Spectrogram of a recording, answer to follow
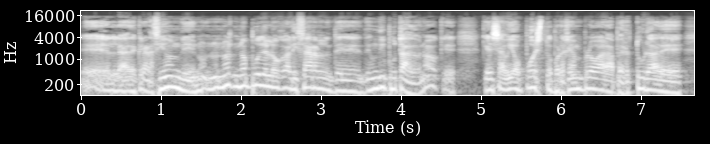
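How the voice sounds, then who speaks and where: Speaking at a moderate pace, a man with a Madrid accent uses a medium pitch and lively intonation. His tone is dark, mellow and somewhat breathy. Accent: Madrid Spanish, noticeable. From Spain, Madrid. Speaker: radio host, financial psychologist. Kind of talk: radio interview. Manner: hesitant, many fillers.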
